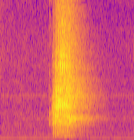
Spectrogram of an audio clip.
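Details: An indoor pet toco toucan gives its alarm call, one harsh, rasping croak about a third of a second long over a steady low hum, after seeing something concerning out the window; a false alarm.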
